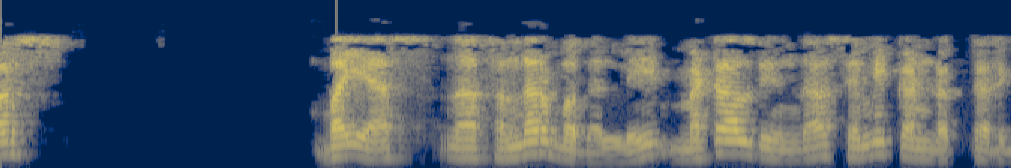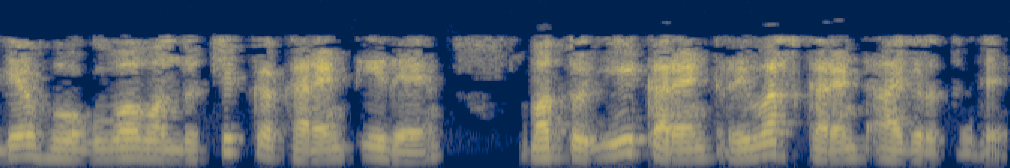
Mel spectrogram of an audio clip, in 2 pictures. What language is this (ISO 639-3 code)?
kan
